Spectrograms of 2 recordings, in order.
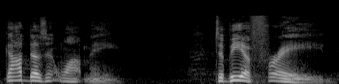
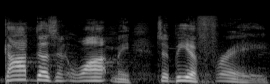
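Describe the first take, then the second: First: It is said plainly, without extra force. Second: It is said forcefully, with strong conviction.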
